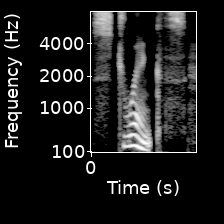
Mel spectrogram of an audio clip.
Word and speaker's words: strengths: Or we'll take a word like strengths, which is an absolute nightmare for learners. You've got an S, a T, and an R at the beginning, then a vowel,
